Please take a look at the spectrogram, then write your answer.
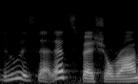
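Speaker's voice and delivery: ordinary talk, nothing marked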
